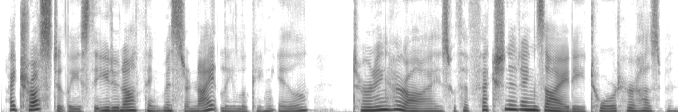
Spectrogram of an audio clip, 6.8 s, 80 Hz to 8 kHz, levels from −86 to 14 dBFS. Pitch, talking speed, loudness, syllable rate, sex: 200 Hz, 195 wpm, -20 LUFS, 5.3 syllables/s, female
